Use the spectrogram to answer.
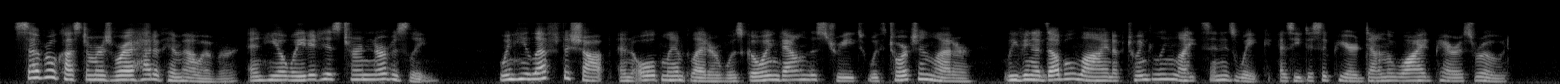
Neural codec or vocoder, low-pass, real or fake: codec, 16 kHz, about 1 kbps, DyCAST, with the encoder's durations; 7.2 kHz; fake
